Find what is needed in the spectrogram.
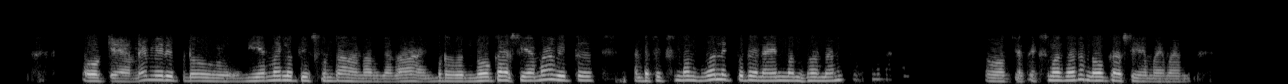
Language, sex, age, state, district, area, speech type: Telugu, male, 18-30, Telangana, Jagtial, urban, conversation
